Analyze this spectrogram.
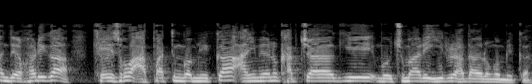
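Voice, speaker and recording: The voice is an ordinary speaking voice, at a moderate pace with ordinary pitch variation. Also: man, fairly high pitch for a man. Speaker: radio host. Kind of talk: live radio show chat. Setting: radio studio.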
